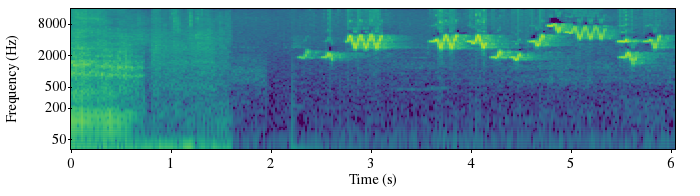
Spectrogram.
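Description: A tiger's roar trails off in the first second and a half. After a brief gap, a songbird sings a repeated phrase, each time a short lower note followed by a fast, high trill.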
